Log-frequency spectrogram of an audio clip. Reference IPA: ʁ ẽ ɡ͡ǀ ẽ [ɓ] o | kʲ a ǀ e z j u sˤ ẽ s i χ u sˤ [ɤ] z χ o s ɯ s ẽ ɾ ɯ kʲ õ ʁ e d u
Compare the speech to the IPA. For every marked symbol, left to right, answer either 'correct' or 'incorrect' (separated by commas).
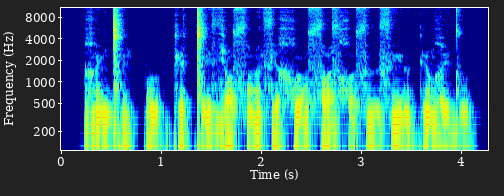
incorrect, correct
